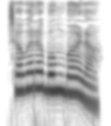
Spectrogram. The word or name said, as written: ಚವರಬೊಂಬಾಳ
